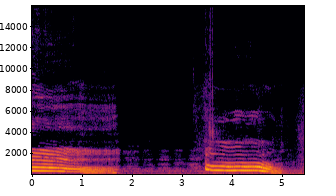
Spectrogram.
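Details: Indoor husky begging for extra treats: a drawn-out howl slides downward into a rough growly ending, then after a pause a second long, wavering howl rises sharply and falls away.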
